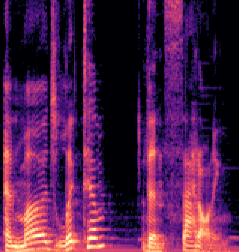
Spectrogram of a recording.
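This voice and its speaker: A woman reading a children's storybook aloud as a storytime host, expressively and in measured phrases with deliberate pauses. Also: low-pitched, sing-song, soft background music.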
